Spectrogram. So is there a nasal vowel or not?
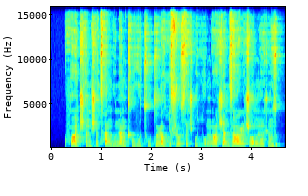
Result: yes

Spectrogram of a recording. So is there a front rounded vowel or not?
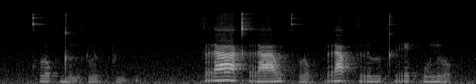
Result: no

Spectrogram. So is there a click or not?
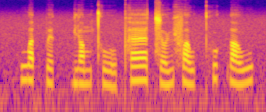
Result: no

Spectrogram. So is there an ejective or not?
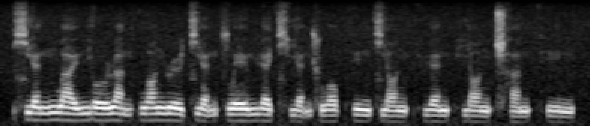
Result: no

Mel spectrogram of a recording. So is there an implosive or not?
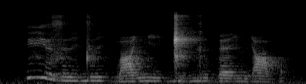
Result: yes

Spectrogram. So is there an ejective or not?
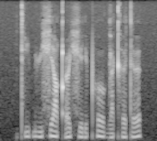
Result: yes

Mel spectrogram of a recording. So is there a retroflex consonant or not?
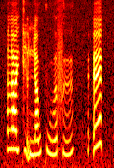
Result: no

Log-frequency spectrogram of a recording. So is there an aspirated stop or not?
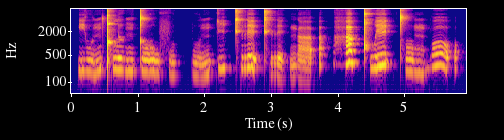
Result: yes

